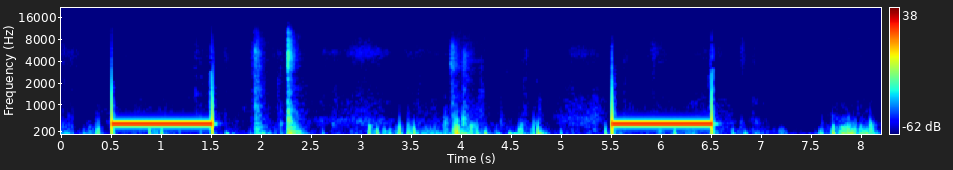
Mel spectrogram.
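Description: Ringback tone of an outgoing telephone call: two steady, one-second tones at a single pitch about five seconds apart, with faint rustling and clicks in between.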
